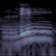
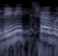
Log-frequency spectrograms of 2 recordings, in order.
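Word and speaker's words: lim: li이 뭐 자기 마음대로 또 막 림 이렇게 읽으시면 안 돼. 뭐 그런 거 없고 그냥 리미트라고 읽어 주시면 되고 그다음에 맨 첫 줄에 a가 아니면서 a에 가까워지는 상태를 이렇게 쓸 거예요.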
